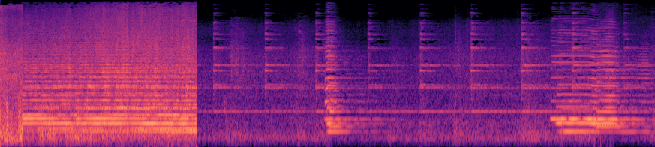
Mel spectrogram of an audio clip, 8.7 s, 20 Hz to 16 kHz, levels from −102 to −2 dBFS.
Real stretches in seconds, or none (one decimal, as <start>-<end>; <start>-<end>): 0.0-8.7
